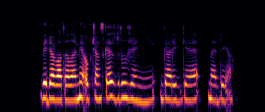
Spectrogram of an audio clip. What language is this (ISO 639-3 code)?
ces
